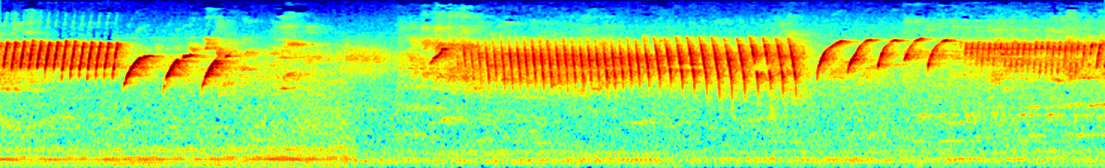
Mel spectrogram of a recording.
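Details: Belgian canary singing softly at first with a trill and a few down-slurred notes, then a long buzzy rattle and a quick series of arched whistles.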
